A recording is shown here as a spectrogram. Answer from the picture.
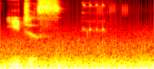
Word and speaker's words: Aegis: Today, the password is Eegis or Aegis, depending on how you want to pronounce it.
